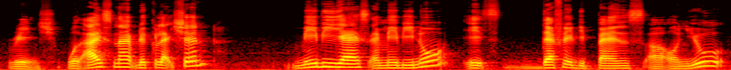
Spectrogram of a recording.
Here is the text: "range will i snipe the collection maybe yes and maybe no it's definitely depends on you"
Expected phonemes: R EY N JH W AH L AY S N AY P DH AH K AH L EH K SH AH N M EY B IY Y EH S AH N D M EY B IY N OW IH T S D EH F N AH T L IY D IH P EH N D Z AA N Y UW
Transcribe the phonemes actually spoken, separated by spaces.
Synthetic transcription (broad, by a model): R EY N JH W AH L AY S N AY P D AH K AH L EH K SH AH N M EY B IY Y EH S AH N M EY B IY N OW IH T S D EH F N AH T L IY D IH P EH N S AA AA N Y UW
